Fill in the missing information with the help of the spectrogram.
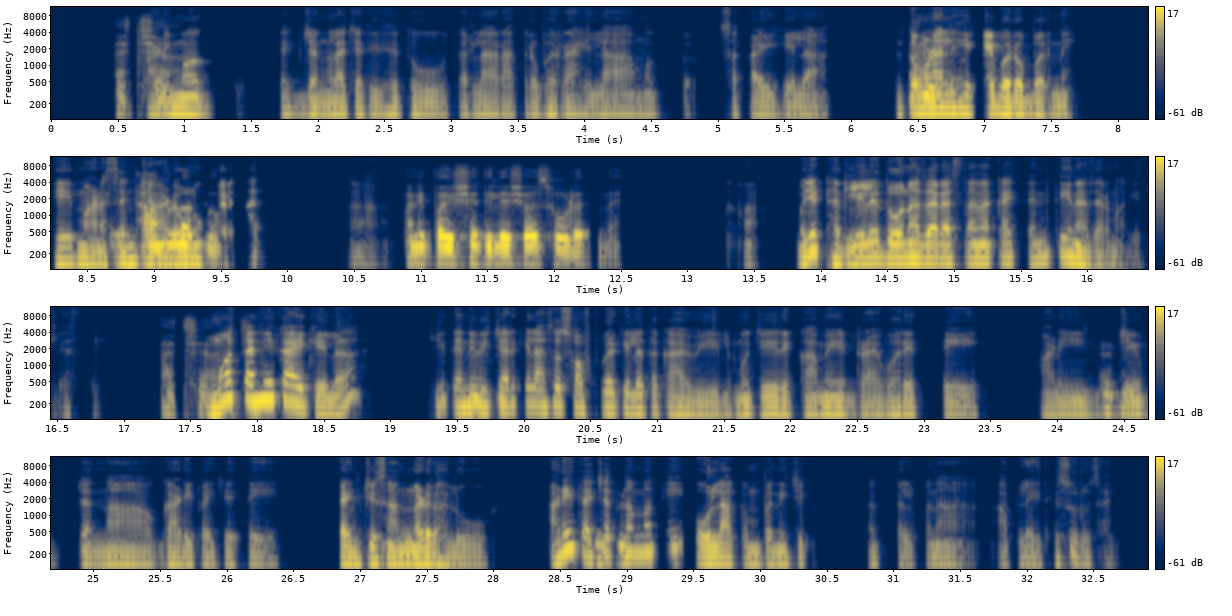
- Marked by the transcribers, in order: other background noise
- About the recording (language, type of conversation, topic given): Marathi, podcast, तुमची जिज्ञासा कायम जागृत कशी ठेवता?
